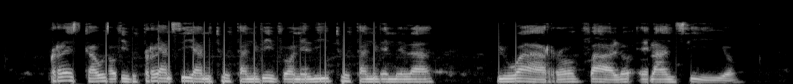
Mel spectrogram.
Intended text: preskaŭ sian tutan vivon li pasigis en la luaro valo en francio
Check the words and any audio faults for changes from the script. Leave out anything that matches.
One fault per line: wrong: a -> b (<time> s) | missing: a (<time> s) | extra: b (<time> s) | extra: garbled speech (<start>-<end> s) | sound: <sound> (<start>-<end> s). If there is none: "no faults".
extra: garbled speech (1.1-1.7 s)
wrong: pasigis -> tutan (3.4 s)
missing: en (6.3 s)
